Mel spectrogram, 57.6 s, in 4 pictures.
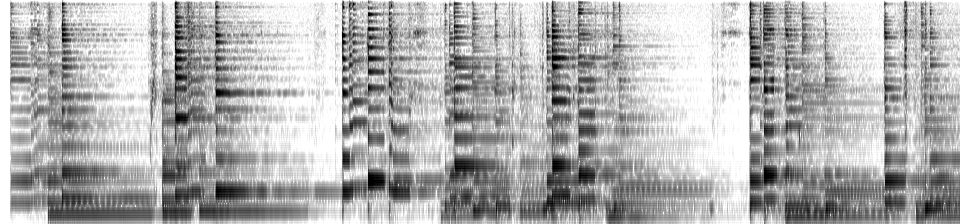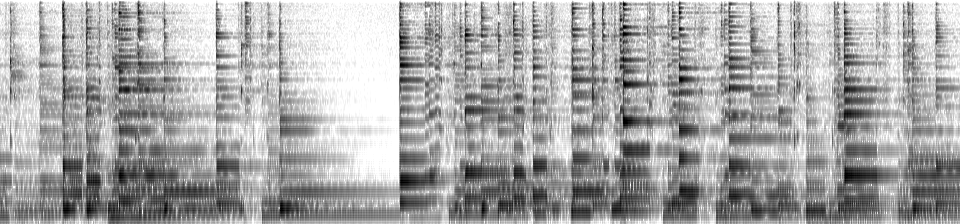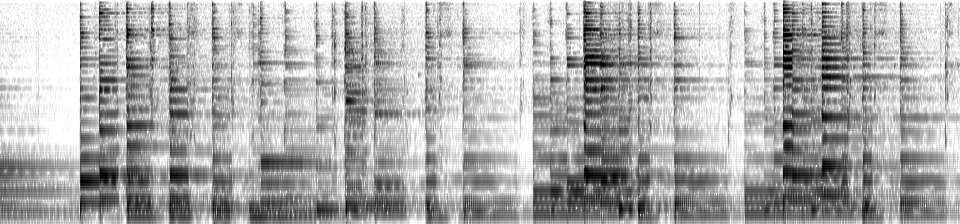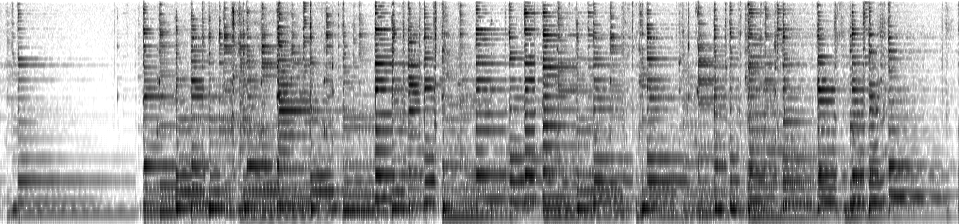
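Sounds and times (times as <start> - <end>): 
instrumental music: 0.1 - 57.5.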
